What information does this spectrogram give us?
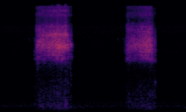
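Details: Barn owls recorded by a nest camera as the male calls and the female answers: two harsh, noisy screeches, the first longer and louder, about a second and a half apart.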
